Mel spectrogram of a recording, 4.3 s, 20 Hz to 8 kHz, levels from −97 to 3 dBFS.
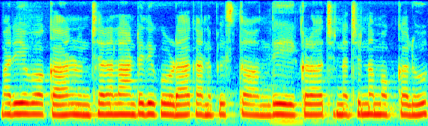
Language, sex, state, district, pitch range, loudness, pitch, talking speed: Telugu, female, Andhra Pradesh, Chittoor, 205-215 Hz, -13 LUFS, 210 Hz, 155 wpm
